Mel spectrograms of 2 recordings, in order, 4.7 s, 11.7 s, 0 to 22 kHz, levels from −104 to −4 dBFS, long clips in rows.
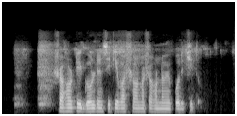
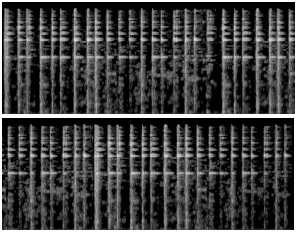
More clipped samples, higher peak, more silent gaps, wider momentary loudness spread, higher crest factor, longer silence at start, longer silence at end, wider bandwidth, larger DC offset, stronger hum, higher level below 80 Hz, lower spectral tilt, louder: neither; about the same, -6 dBFS vs -6 dBFS; neither; first, 22 LU vs 11 LU; about the same, 22 dB vs 20 dB; first, 0.25 s vs 0.05 s; second, 0 s vs 0.15 s; second, 7.8 kHz vs 17 kHz; neither; neither; about the same, -68 dBFS vs -70 dBFS; first, -4.5 dB/octave vs 3.5 dB/octave; second, -26 LUFS vs -21 LUFS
